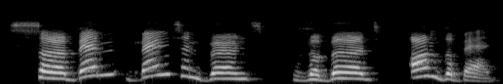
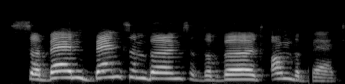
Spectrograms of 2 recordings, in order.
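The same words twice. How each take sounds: First: The sentence is said at a slow pace. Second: The sentence is said at a medium pace.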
